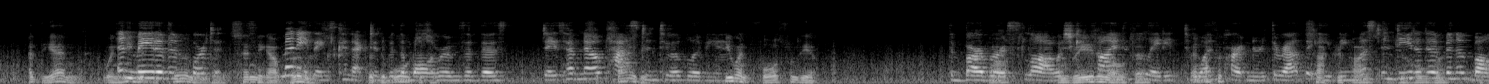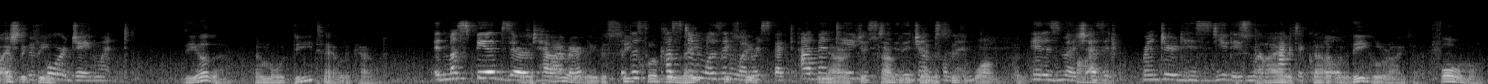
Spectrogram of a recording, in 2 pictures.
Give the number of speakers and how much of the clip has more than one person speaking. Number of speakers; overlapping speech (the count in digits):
2, about 58%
